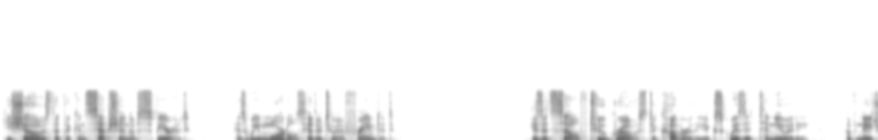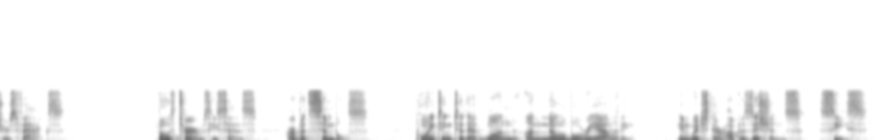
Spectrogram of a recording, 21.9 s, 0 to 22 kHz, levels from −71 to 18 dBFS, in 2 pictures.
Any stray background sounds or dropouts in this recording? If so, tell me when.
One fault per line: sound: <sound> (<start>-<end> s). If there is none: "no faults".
no faults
